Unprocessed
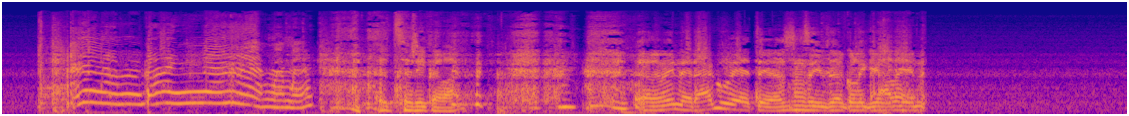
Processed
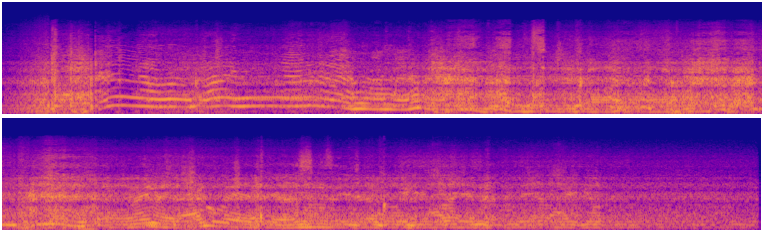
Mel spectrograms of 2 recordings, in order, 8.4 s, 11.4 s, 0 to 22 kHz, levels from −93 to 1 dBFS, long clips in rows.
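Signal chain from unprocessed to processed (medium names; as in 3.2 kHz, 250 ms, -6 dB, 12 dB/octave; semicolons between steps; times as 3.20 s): chunks repeated in reverse 581 ms, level -14 dB; comb 7.3 ms, depth 40%; compressor with a negative ratio -23 dBFS, ratio -0.5; word length cut 10-bit, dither none; speed mistake 45 rpm record played at 33 rpm; distance through air 86 m; on a send: echo that smears into a reverb 943 ms, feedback 64%, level -10.5 dB; on the sum: swell ahead of each attack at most 60 dB/s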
